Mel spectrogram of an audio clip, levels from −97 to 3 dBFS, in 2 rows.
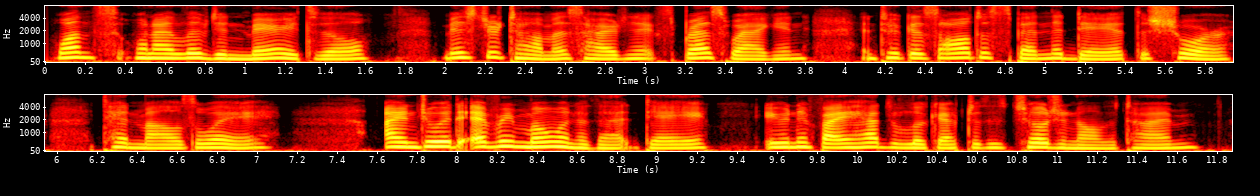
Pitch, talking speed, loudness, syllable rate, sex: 210 Hz, 225 wpm, -19 LUFS, 6.4 syllables/s, female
